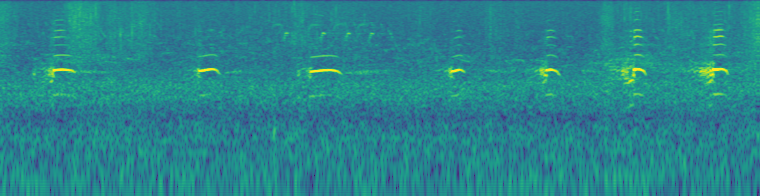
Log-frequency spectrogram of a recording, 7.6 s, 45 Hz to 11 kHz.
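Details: Distant geese (greylag, ruddy shelduck, Canada and Egyptian geese on a field) give single nasal honks about once a second. A low rumble sits underneath; early morning in the Rhine floodplain, full moon, 0 °C, fog.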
